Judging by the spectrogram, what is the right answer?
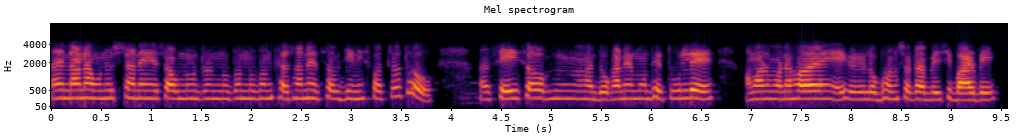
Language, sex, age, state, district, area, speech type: Bengali, female, 45-60, West Bengal, Darjeeling, urban, conversation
